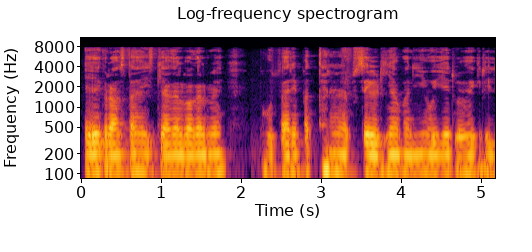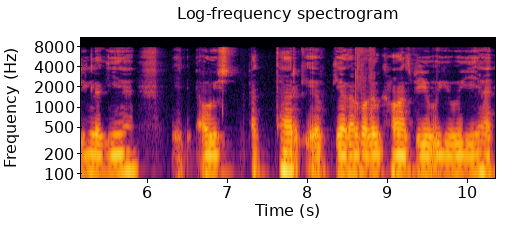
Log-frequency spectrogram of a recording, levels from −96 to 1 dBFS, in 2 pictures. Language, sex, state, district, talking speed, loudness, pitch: Hindi, male, Andhra Pradesh, Srikakulam, 145 wpm, -18 LUFS, 95 Hz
